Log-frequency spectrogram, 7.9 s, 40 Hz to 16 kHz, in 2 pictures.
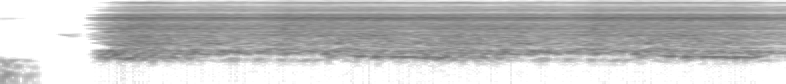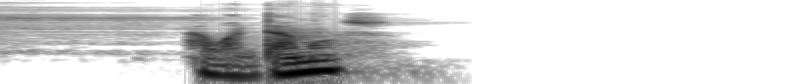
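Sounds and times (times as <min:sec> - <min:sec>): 
deep breath in through the nose: 0:00.4 - 0:04.9
speech: 0:04.9 - 0:05.9.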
